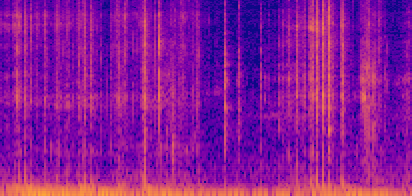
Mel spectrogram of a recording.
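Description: A solid tan dry soap bar is held in hand while its edges are shaved with a small blade, producing crunchy flakes. The clip is a quick run of crisp, dry scraping and crunching strokes with bright, high crackle, each cut dying away almost at once over a faint low rumble.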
